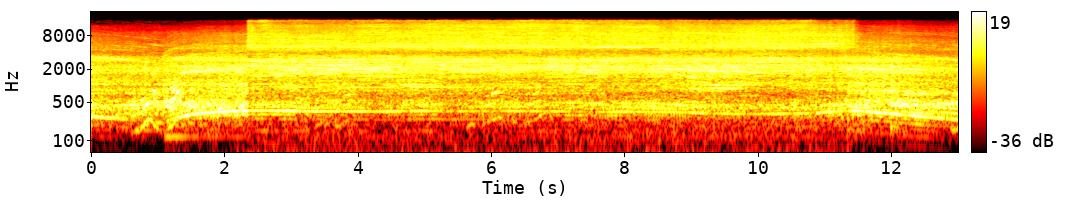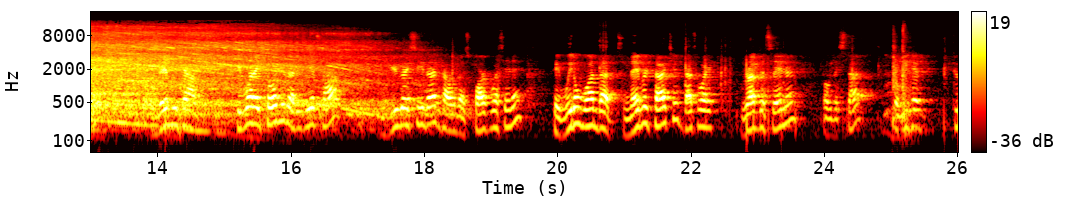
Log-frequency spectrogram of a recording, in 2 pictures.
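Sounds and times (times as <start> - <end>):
chop saw motor running: 0.0 - 17.7
cut-off wheel grinding metal: 0.0 - 17.7.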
